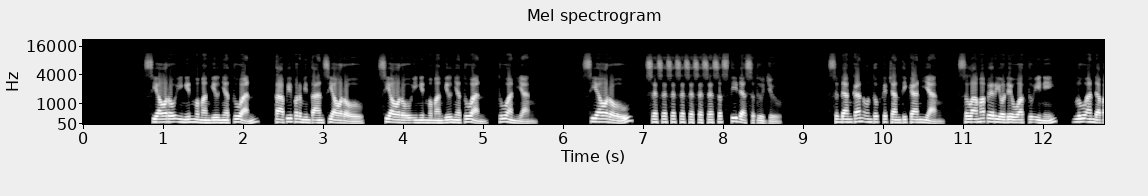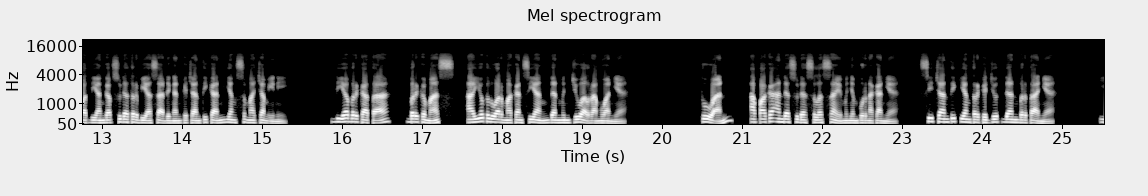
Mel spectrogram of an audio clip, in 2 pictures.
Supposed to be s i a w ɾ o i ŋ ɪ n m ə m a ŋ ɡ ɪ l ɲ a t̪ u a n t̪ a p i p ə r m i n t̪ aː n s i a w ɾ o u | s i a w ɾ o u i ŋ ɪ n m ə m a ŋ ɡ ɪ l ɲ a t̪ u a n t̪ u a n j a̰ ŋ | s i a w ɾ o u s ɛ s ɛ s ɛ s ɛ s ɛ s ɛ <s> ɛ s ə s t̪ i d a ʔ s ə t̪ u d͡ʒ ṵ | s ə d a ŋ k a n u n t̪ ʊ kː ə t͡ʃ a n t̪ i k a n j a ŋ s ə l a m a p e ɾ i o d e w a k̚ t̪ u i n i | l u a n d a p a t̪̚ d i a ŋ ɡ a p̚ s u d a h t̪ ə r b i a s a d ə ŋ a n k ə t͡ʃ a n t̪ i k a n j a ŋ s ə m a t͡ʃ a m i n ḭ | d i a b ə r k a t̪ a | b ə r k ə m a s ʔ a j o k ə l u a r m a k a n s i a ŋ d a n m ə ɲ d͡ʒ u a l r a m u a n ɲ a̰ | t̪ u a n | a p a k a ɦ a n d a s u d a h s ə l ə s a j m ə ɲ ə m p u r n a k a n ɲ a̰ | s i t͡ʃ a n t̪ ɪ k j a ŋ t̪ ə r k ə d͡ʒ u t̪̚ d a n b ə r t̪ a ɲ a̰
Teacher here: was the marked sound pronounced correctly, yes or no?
yes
